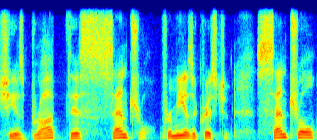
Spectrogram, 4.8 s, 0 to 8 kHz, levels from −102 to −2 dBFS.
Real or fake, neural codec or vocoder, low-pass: fake; vocoder, 44.1 kHz, 128 mel bands every 512 samples, BigVGAN v2; 7.2 kHz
